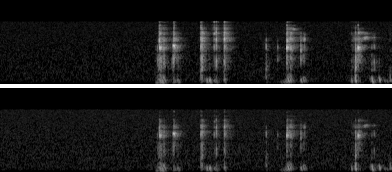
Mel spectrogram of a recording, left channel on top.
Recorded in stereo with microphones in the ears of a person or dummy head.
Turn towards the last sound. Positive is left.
turn(degrees=55)  # may be behind; listen again after turning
